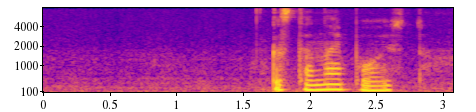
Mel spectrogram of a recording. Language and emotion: Russian, neutral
